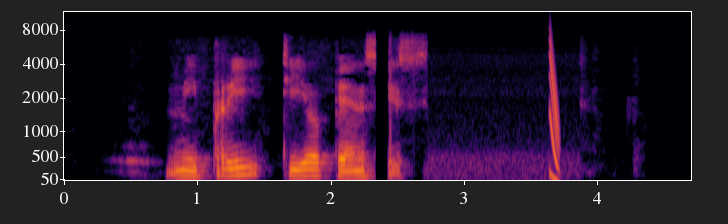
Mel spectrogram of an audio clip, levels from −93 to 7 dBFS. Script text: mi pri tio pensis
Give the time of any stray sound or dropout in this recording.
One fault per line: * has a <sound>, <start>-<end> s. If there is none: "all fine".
* has a dropout, 2.3-2.4 s
* has a chirp, 3.6-3.7 s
